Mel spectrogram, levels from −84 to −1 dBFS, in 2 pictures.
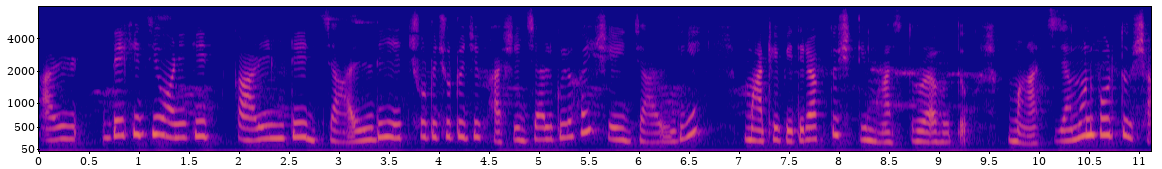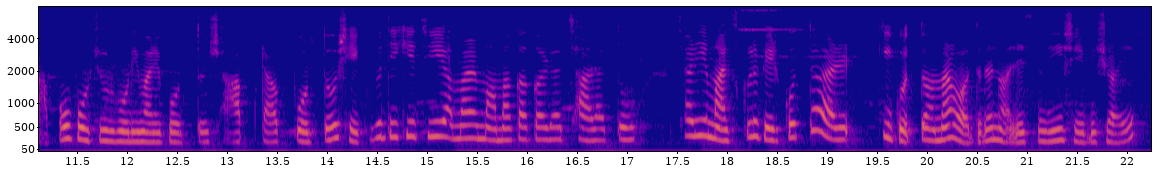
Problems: constant background noise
